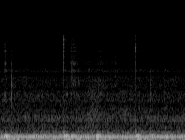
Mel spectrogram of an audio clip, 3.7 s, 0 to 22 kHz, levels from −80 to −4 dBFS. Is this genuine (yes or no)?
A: no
